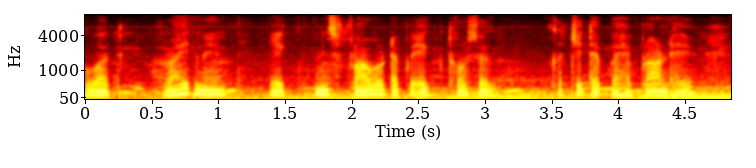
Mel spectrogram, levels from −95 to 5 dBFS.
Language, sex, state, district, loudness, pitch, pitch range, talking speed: Hindi, male, Arunachal Pradesh, Longding, -15 LUFS, 110 Hz, 100-115 Hz, 210 wpm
